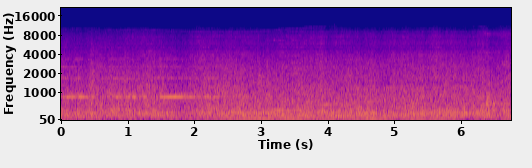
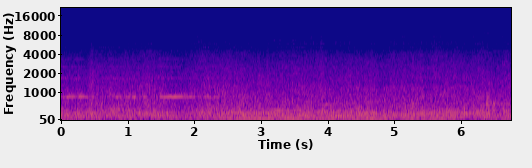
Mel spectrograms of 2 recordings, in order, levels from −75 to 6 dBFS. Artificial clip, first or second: second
